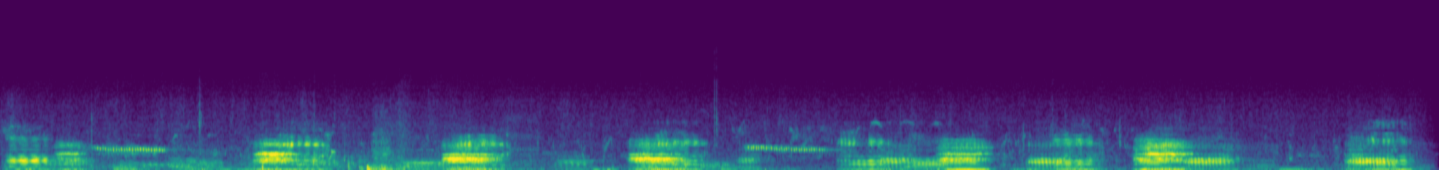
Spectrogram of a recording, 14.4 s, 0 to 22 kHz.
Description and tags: Gnous-En nombre+amb
A lot of wildebeests during their migration in Tanzania recorded on DAT (Tascam DAP-1) with a Sennheiser ME66 by G de Courtivron.
tanzania, africa, gnu, wilbeest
